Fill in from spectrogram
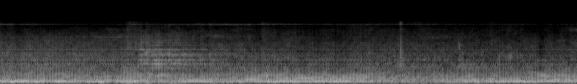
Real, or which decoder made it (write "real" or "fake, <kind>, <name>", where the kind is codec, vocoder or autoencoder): fake, vocoder, Vocos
